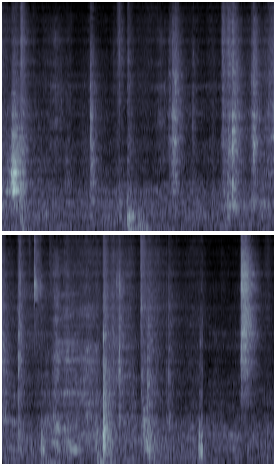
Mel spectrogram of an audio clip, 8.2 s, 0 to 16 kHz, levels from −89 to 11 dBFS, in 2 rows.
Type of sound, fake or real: fake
